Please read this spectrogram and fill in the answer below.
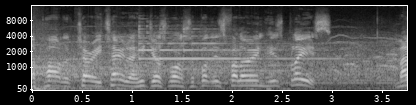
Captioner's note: bell rings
